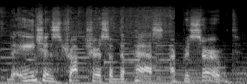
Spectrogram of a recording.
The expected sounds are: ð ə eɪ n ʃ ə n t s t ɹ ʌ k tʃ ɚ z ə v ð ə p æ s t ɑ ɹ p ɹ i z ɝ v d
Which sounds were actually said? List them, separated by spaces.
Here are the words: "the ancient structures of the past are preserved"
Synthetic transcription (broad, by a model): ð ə eɪ n ʃ ə n t s t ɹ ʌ k tʃ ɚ s ə v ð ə p æ s t ɑ ɹ p ɹ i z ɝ v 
